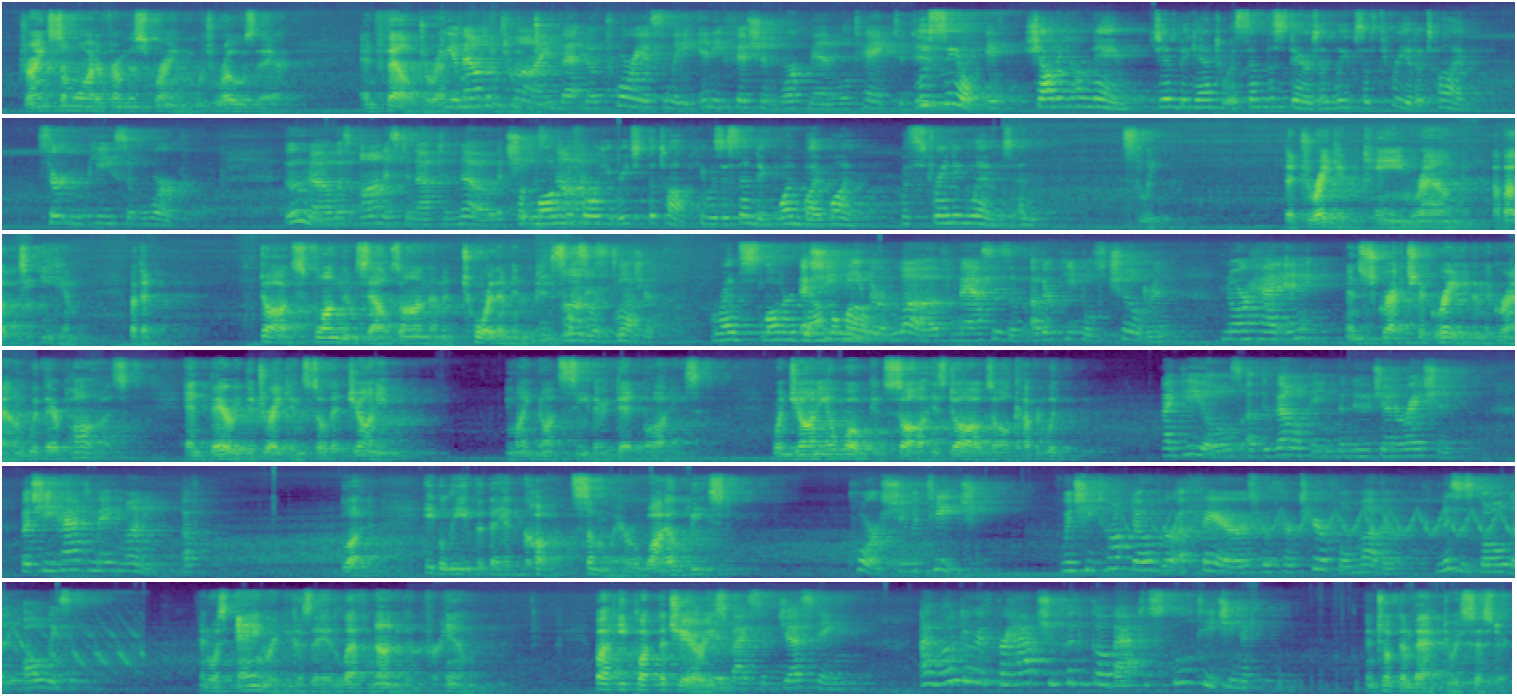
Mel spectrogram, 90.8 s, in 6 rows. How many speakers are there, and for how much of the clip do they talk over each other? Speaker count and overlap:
3, about 6%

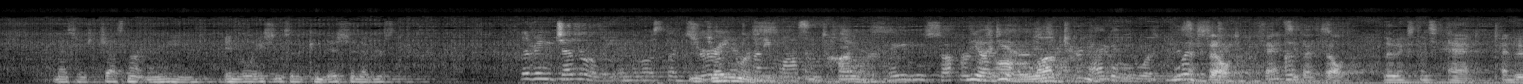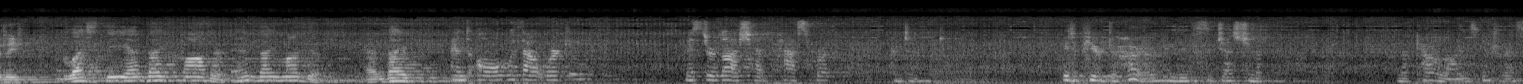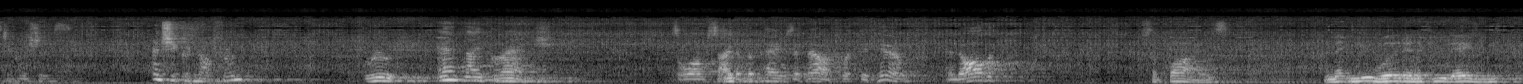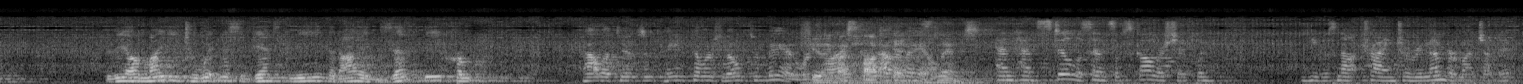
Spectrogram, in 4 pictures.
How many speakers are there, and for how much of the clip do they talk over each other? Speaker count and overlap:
6, about 15%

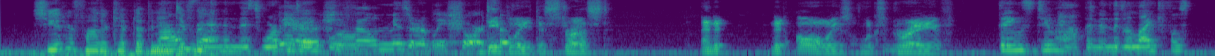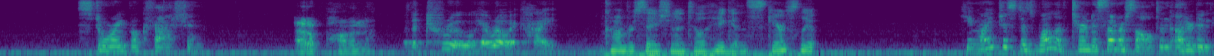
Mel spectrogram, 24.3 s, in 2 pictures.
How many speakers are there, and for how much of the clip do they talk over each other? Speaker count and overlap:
4, about 9%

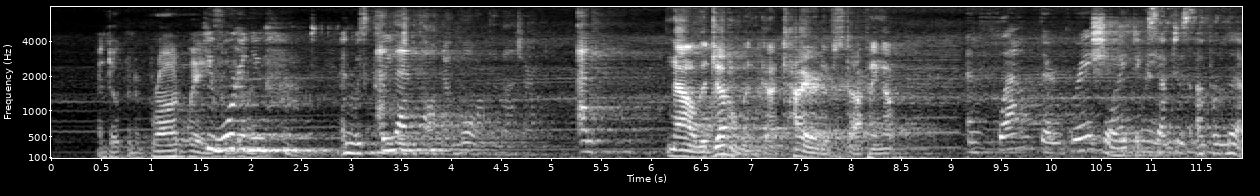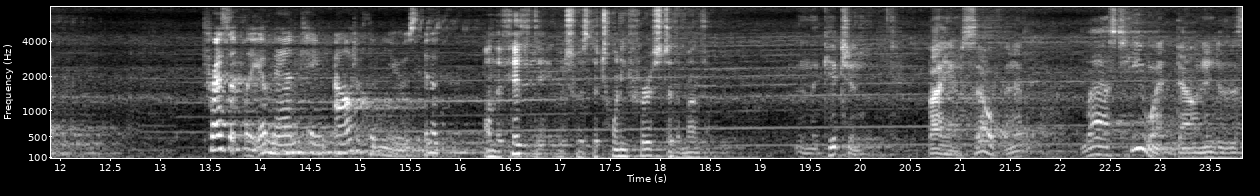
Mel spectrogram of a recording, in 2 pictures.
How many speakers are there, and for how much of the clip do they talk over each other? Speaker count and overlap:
5, about 9%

